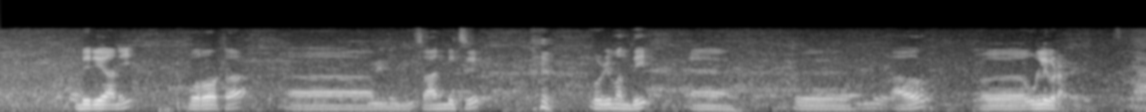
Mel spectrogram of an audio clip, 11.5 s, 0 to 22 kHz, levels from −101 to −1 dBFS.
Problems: constant background noise, background conversations at intervals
